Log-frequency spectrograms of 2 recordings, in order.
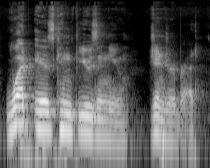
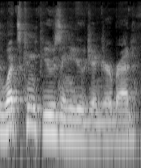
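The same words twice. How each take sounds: First: Slow, each word spelled out, What given weight; slower repeat. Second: Said in the usual way. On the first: Retold or imitated. Retelling his reply to a confused commenter, slow and patient. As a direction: repeat it slowly, as if to a child. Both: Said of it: "and I said".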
